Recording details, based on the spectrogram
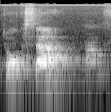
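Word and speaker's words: δόξα: 영광, 헬라어로는 독사라고 해요. 독사. 아유, 독사라고 하니까 뭐 독 있는 뱀이다 막 이렇게 생각하는데 그게 아니라 발음적으로 독사라고 해요.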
